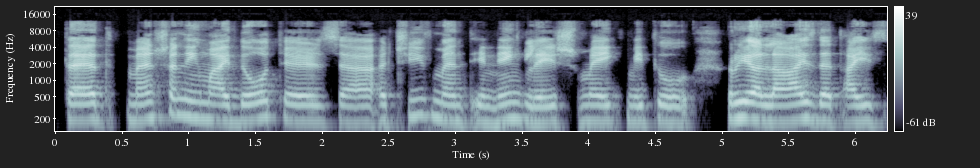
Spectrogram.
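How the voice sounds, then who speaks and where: A woman from Romania talks slowly and thoughtfully on a video call. Her voice is smooth and clear and sits fairly low, and she often pauses to search for the right English words. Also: fairly bright tone. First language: Romanian and Hungarian. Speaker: guest psychologist. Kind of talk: live interview over video call.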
